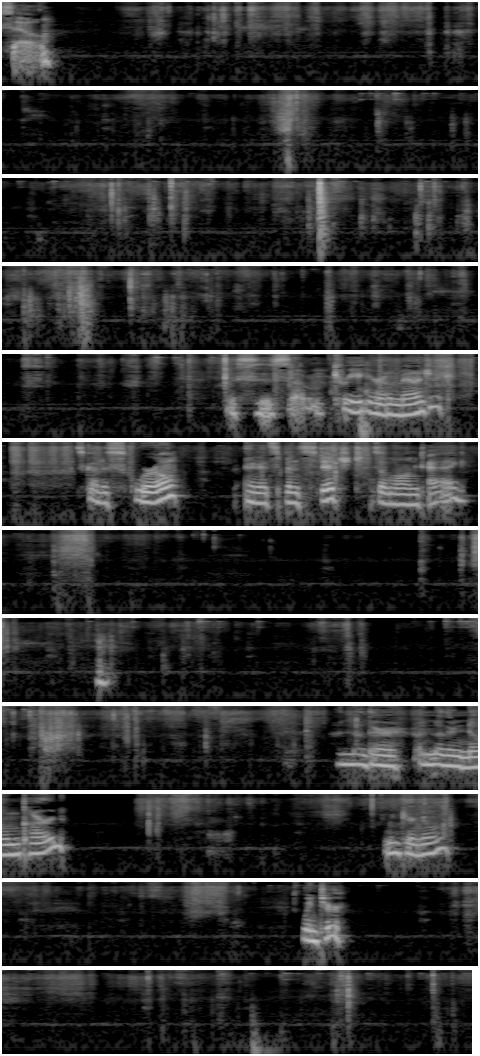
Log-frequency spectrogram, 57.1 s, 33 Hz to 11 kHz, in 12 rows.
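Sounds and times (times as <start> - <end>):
paper pages rustling: 1.2 - 4.8, 5.7 - 9.4, 10.1 - 25.2, 25.9 - 30.2, 32.8 - 35.8, 36.4 - 37.0, 38.1 - 41.4, 44.2 - 50.2, 52.0 - 57.0.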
